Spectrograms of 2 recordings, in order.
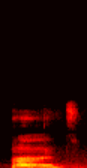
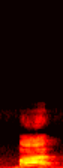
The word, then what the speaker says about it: bird: তাহলে উচ্চারণ হতো বাদ, কিন্তু এটা থাকার কারণে উচ্চারণ হচ্ছে bird, বার্ড, বার্ড, বাদ না বার্ড।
